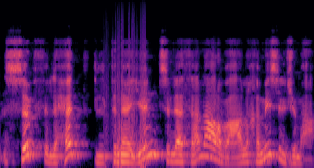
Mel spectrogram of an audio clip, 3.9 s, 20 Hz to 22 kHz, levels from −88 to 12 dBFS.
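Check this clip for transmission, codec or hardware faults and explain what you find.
A single hardware fault turns up in the speech. From 1.29 to 1.81 s, just before "ttlata larbɛa", there is loose connector crackle: a worn contact making and breaking chops the signal, and any DC on the line adds pops; it is heard as irregular scratching. A waveform shows ragged dropouts and spikes; a spectrogram shows scattered broadband vertical streaks.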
